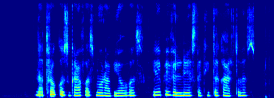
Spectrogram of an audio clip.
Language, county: Lithuanian, Marijampolė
